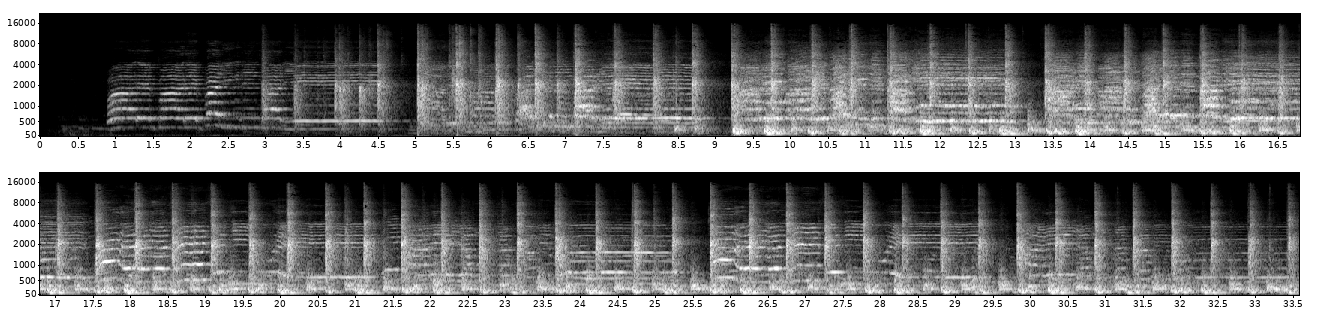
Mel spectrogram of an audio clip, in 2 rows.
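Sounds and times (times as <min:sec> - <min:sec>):
people singing in Ouagadougou: 0:01.0 - 0:33.5
hands clapping in Ouagadougou: 0:03.0 - 0:33.5
djembe drumming in Ouagadougou: 0:05.2 - 0:33.5.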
